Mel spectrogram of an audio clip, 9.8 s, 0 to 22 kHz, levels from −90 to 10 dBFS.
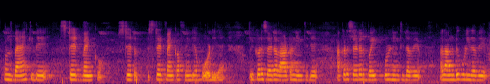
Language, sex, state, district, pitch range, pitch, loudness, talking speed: Kannada, female, Karnataka, Raichur, 210-225 Hz, 215 Hz, -18 LUFS, 170 wpm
